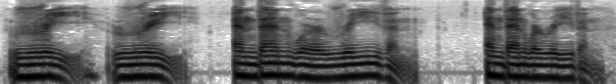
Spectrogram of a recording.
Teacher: And then were, and then were. Were 跟 even 的 e 要连读 worry,有一个 re 的音，这个就是最难的一个部分。R 的音连读到 e, re, re, and then we're reven, and then we're reven.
